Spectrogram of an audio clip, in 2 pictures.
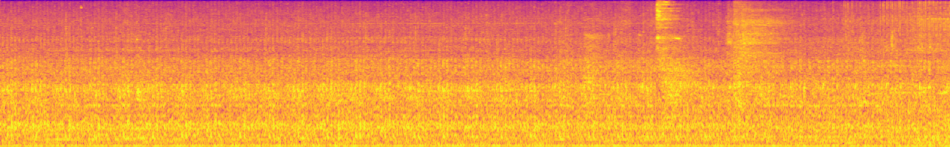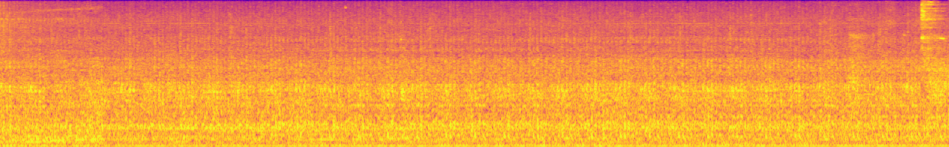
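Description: A steady vehicle engine running, with short hissing bursts about six and a half and seven and a half seconds in.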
